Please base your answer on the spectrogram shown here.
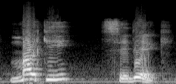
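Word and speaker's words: מלכי צדק: Então, Malki Tzedek. Mais uma vez devagar. Malki Tzedek. Malki Tzedek. Que é mudo.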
